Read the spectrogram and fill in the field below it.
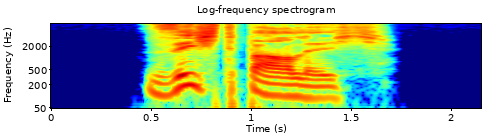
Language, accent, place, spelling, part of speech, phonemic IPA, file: German, Germany, Berlin, sichtbarlich, adjective, /ˈzɪçtbaːɐ̯lɪç/, De-sichtbarlich.ogg
- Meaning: visible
